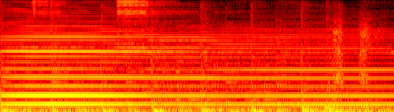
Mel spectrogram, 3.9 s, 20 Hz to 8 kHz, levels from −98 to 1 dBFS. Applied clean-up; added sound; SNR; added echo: none; Bowed string instrument; -4 dB; none.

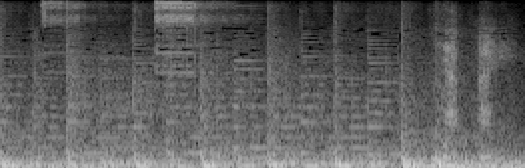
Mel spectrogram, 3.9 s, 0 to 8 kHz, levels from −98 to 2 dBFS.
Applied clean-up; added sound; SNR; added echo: none; none; none; none.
